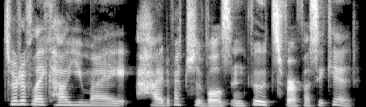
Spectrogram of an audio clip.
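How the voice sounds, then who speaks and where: A woman voicing a gentle, candid vampire queen in an audio roleplay, speaking in a measured, reassuring way with formal wording to one listener. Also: on the low side, lively intonation, lightly acted. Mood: warm, wry.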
